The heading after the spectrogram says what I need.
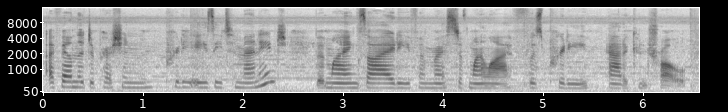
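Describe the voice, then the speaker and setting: A woman speaks in a calm, measured, even tone, with plenty of vocal fry. Her pitch barely moves, and music plays behind her. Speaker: ceremony participant. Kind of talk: personal testimony.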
